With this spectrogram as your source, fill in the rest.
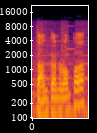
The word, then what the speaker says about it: Danganronpa: Yeah, so Danganronpa V3 basically confirmed that it's pronounced Danganronpa. Yeah, I still pronounce it Danganronpa because of the Of course it's Danganronpa.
